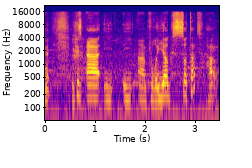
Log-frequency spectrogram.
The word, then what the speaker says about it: Yog-Sothoth: Because pour Yog-Sothoth, how would you pronounce it? Yeah, Yog-Sothoth. In I believe he said it with the soft th, Yog-Sothoth.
